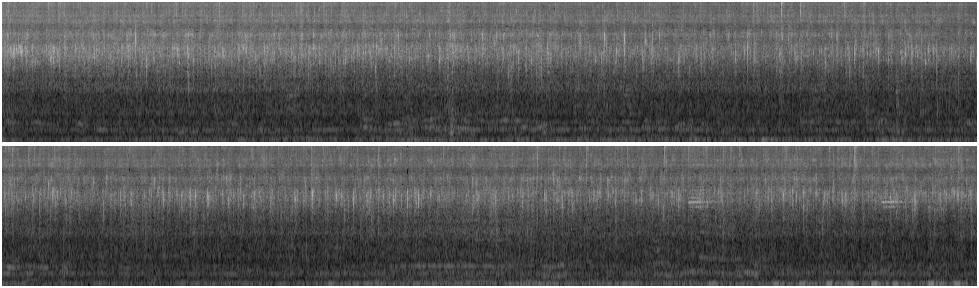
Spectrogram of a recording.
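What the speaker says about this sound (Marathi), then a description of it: "आता आपण एक एक करून शिमला मिरची भरून घेऊया आणि तेलात मध्ये सोडून घेऊया" Stuffed bell peppers (shimla mirchi) sizzle steadily in hot oil for a sabzi, a dense continuous frying hiss with faint watery crackle throughout, no voices.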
